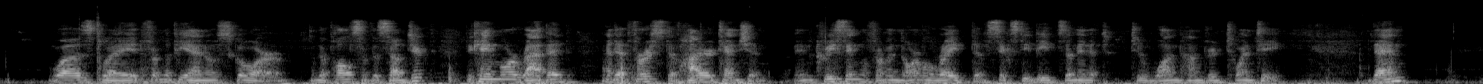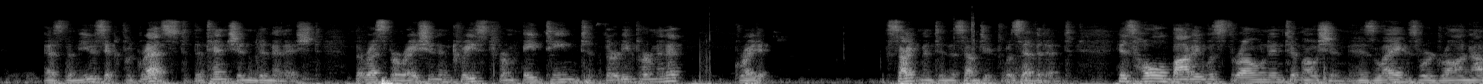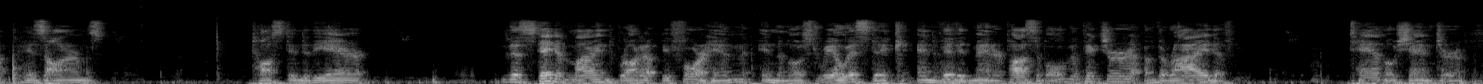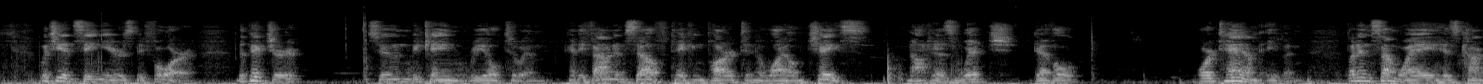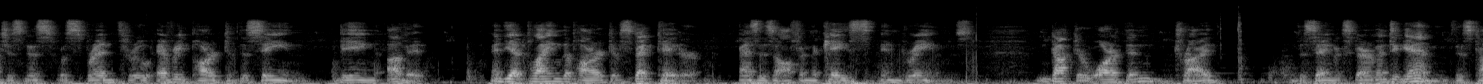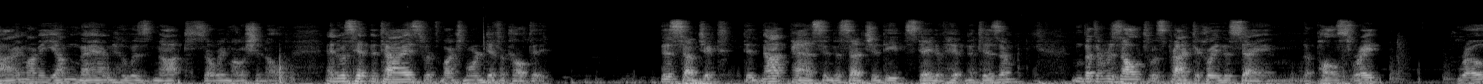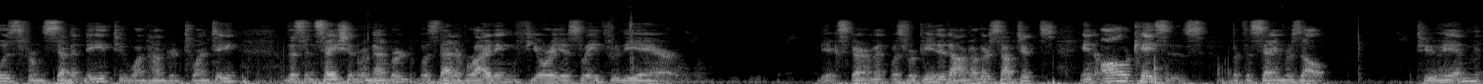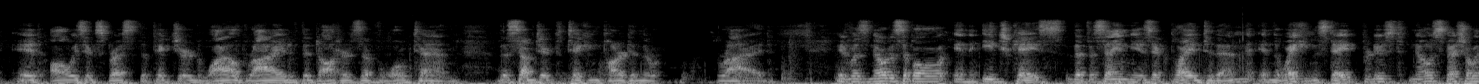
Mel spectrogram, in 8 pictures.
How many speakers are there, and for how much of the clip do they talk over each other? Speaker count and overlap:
1, no overlap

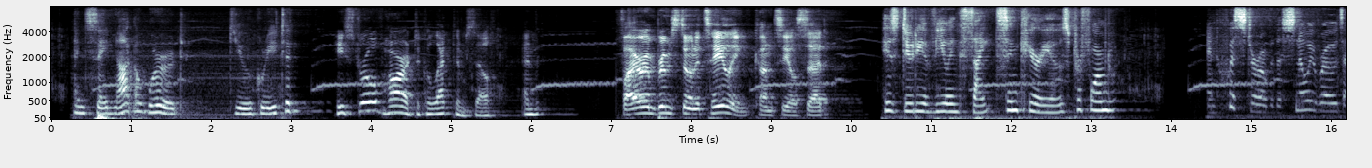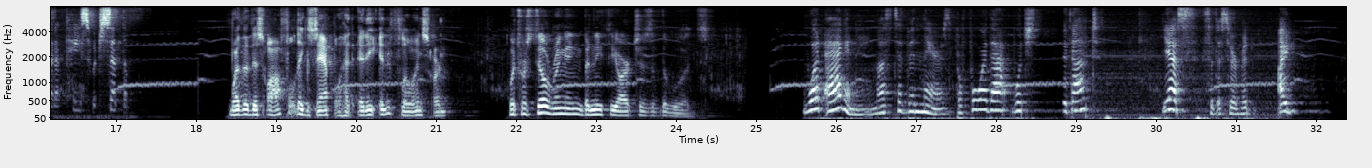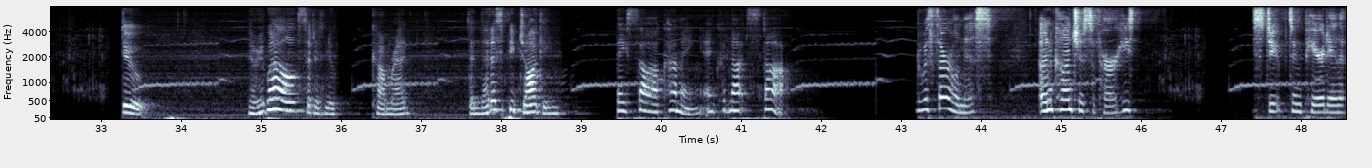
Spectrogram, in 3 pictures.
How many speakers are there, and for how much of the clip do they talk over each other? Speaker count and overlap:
8, no overlap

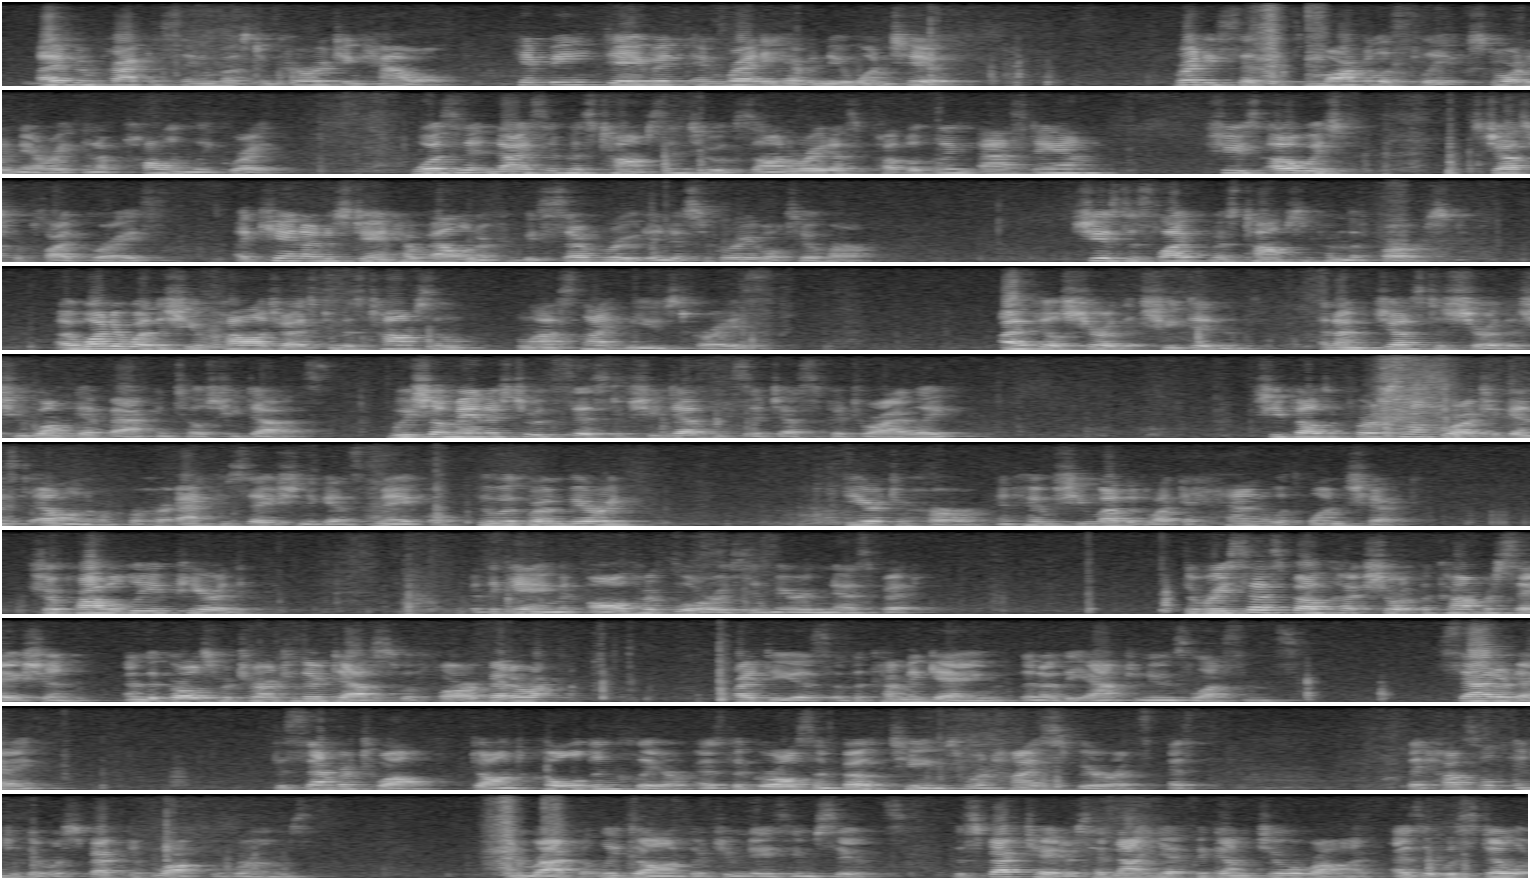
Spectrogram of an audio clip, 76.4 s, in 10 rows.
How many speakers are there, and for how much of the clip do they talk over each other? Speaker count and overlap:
1, no overlap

